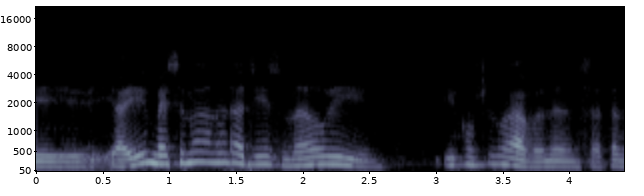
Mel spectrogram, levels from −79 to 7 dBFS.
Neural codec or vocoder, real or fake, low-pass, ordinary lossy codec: codec, 24 kHz, 0.9 kbps, WavTokenizer, medium speech release version 1; fake; 7.2 kHz; Opus, 24 kbps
